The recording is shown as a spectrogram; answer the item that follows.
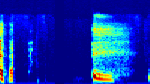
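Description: A man's single breathy sigh, falling in pitch, a little past halfway through.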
